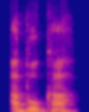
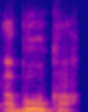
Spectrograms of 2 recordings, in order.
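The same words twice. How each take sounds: First: The middle vowel is short. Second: The middle vowel is long. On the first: The speaker calls it wrong. "We don't say abuka" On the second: The speaker calls it right. "we say abuka"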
